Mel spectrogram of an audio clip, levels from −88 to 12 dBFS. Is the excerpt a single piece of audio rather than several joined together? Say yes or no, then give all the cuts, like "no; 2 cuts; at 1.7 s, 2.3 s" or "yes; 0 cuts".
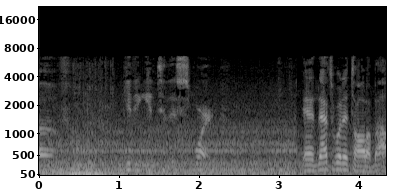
no; 1 cut; at 3.2 s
